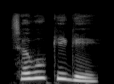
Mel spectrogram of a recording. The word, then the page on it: ಚವುಕಿಗೆ: kannada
